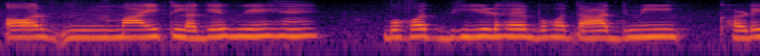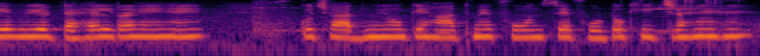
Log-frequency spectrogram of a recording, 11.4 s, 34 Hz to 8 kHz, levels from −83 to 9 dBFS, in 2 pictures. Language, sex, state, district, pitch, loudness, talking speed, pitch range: Hindi, female, Uttar Pradesh, Hamirpur, 225 Hz, -25 LUFS, 140 wpm, 220-235 Hz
